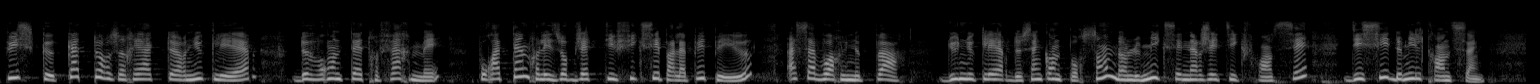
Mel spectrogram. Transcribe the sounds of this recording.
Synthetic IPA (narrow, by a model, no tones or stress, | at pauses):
pɥiskəkat̪ɔʁzʁeak̚t̪œʁnykleɛʁd̪əvʁɔ̃t̪ɛt̪χəfɛʁme | puʁat̪ɛ̃d̪ʁəlezɔbʒɛk̚t̪ifːiksepaʁlapepeøa̰savwaʁynpaʁ | d̪ynykleɛʁd̪əsɛ̃kɑ̃t̪̚puʁsɑ̃d̪ɔ̃ləmiksenɛʁʒet̪ikfχɑ̃sɛd̪isid̪əmilt̪χɑ̃t̪sɛ̰̃k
